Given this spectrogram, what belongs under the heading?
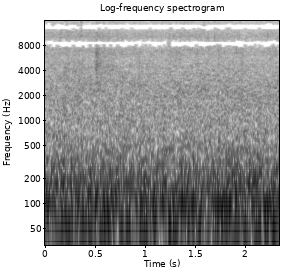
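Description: Heavy morning rain falls steadily in a dark outdoor setting, a dense continuous broadband hiss with no distinct drops or thunder, holding an even level throughout.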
